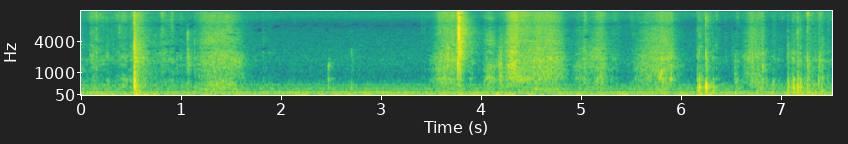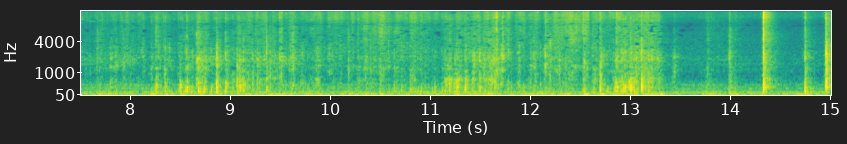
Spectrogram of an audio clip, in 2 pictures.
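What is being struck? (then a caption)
Cardboard mailer box. Fingertips scratch and pat the surface of a flat, brown, hollow, closed cardboard mailer package lying on a dark table. Soft, dull scratching rustles mix with light, muffled taps over a steady low hum, with little high-end brightness.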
